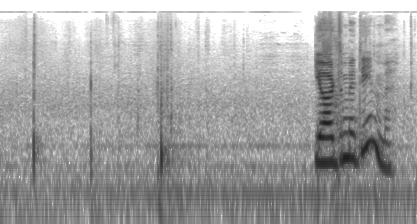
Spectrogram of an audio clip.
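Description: A bag rustles and knocks as it is handled.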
